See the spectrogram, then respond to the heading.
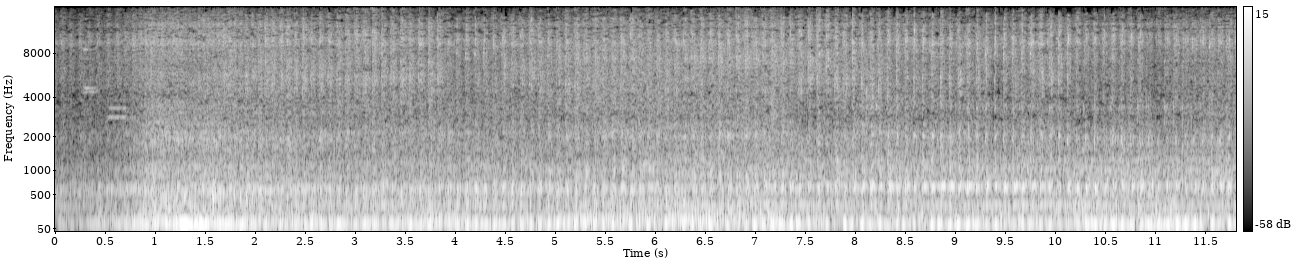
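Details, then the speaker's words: Bike engine at idle with a fast, even metallic chatter, about 220 a minute. This is a loose timing chain; the main problem is the tensioner/adjuster, fixed by timing chain change and tappet adjustment. "বাইকের শব্দটা আপনারা নিজে খেয়াল করলেই বুঝতে পারবেন যে সাউন্ডটা খুব একটা ভালো হচ্ছে না, একটা বাজে একটা সাউন্ড আসতেছে।"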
